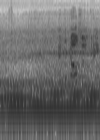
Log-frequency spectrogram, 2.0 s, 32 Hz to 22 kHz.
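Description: Saleen car fitted with a T56 manual transmission idling and cruising smoothly, a steady low engine drone with someone talking over it.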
